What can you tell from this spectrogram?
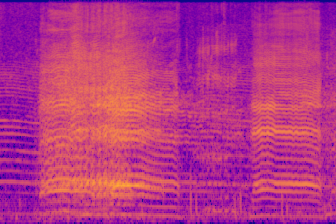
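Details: Zwartbles ewes on a regenerative farm in County Kilkenny, Ireland, bleating on hearing the feed bucket, which was meant for the rams. One long, wavering, nasal bleat is followed after a pause by a second, shorter one.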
